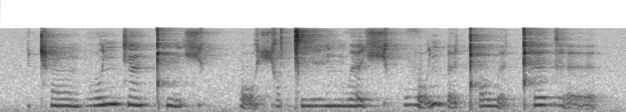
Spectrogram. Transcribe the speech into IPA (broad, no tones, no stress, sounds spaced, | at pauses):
cʰ ɔ̃ bʱ ɔ ɲ c ɛ̃ ǃʰ ĩ ç | ɔ̰ ç ɔ ǀ i ɦ ĩ ɲ w ɛ ç | ð ɔ̰ ɲ ʔ ɛ̰ ǃʼ ɔ w ɛ̰ ǃʰ ɛ ɡʱ ɛ̰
